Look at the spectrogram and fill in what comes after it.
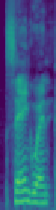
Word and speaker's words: sanguine: And I uh, had to look up the pronunciation because uh, I do that from time to time. Sanguine. Uh, yeah, because it does not look like Gwen.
